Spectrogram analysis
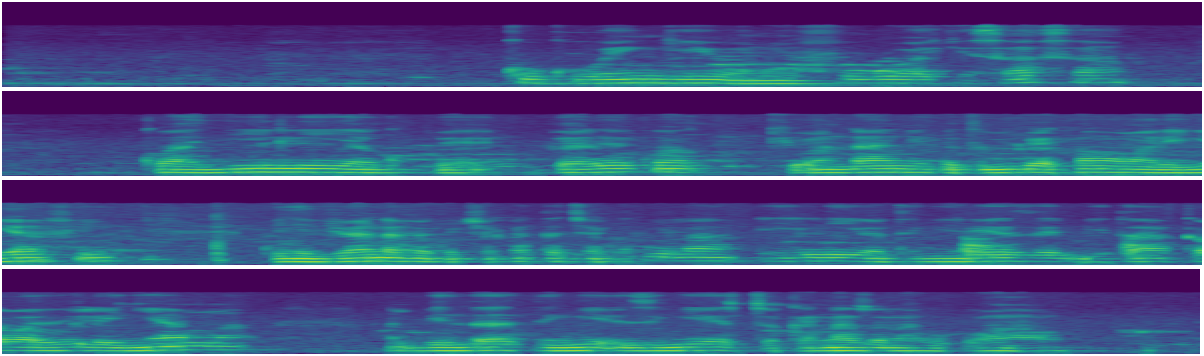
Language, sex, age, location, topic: Swahili, male, 18-24, Dar es Salaam, agriculture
